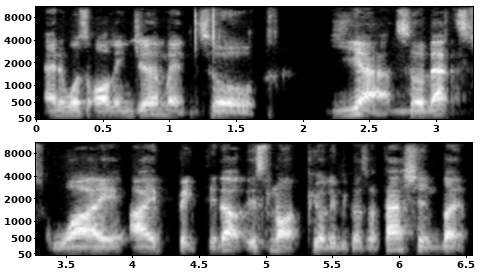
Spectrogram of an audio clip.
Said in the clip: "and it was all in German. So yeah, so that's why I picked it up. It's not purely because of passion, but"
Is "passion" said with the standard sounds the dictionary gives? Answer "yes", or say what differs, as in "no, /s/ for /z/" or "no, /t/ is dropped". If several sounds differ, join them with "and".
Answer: yes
